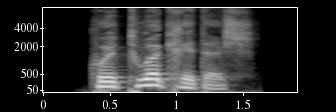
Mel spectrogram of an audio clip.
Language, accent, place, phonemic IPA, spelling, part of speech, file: German, Germany, Berlin, /kʊlˈtuːɐ̯ˌkʁiːtɪʃ/, kulturkritisch, adjective, De-kulturkritisch.ogg
- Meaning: critical of (contemporary) culture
